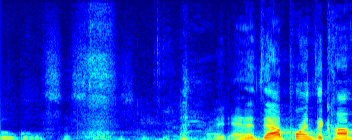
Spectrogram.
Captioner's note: audience laughing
